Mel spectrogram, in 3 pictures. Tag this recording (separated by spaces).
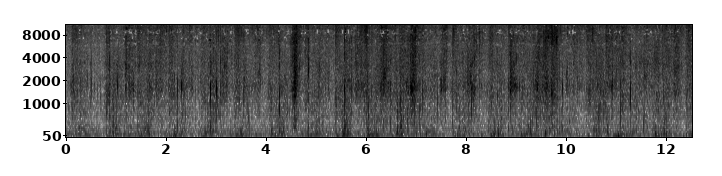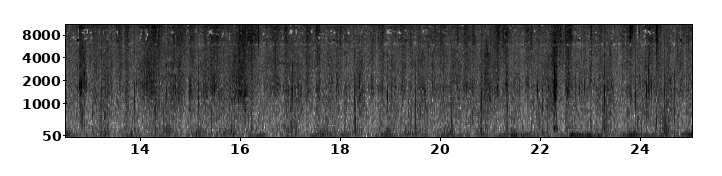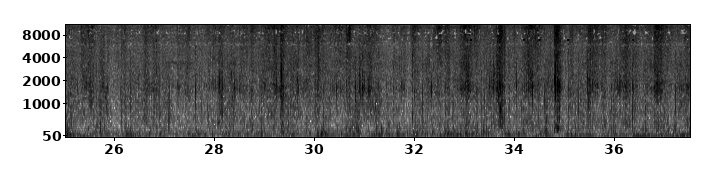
footsteps steps walking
